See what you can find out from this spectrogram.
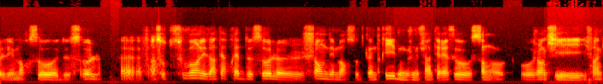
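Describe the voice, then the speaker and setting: Low, gravelly, hesitant man. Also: a little mellow, no echo. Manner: hesitant, many fillers and restarts. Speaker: musician guest. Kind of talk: radio interview answers. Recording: slightly dull radio recording.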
